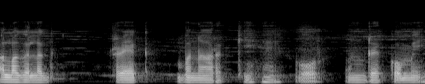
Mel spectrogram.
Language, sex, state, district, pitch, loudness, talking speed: Hindi, male, Uttar Pradesh, Jalaun, 105 Hz, -22 LUFS, 155 wpm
